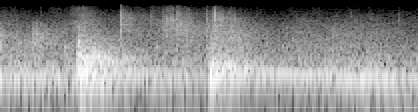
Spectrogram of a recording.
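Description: Pages rustle as a man turns them.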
